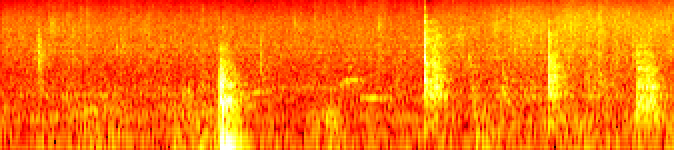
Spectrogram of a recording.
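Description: Chopped onions sizzling in hot oil in a nonstick frying pan, a steady frying hiss. A sharp knock about two seconds in, then a few sharper clatters in the second half as the onions are stirred in the pan.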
